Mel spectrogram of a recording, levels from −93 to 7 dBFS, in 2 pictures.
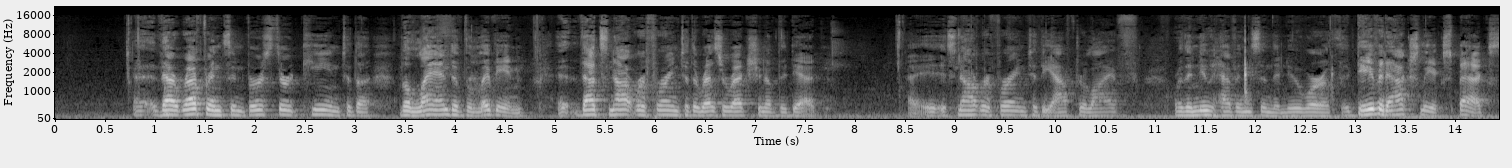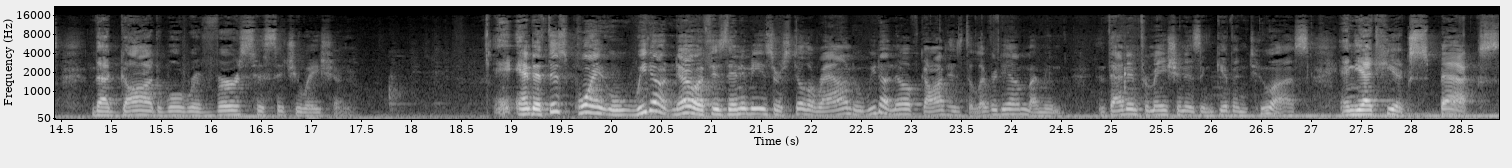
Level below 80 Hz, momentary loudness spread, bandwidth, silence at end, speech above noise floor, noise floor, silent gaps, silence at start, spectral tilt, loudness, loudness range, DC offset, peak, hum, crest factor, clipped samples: -46 dBFS; 16 LU; 16.5 kHz; 0 s; 26 dB; -46 dBFS; none; 0.7 s; -5 dB/octave; -20 LUFS; 9 LU; under 0.1%; 0 dBFS; none; 20 dB; under 0.1%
